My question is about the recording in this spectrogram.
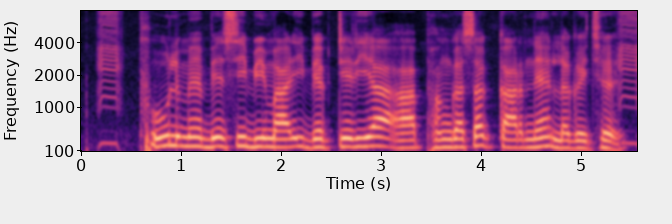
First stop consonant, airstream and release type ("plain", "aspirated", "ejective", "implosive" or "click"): aspirated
